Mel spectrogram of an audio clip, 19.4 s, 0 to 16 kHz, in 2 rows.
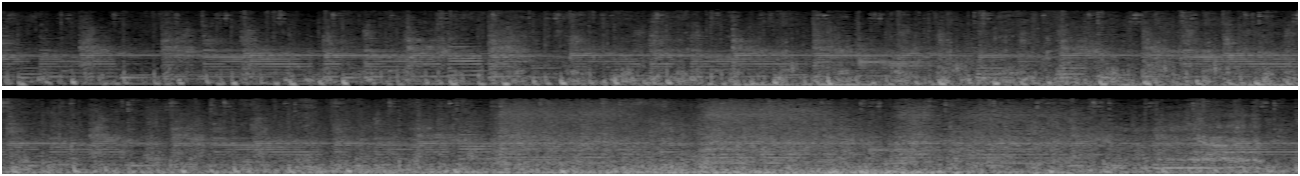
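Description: Horse hooves clip-clop steadily at a trot in the video game Red Dead Redemption 2, a continuous rhythmic patter under faint ambient game sound, growing slightly louder toward the end.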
